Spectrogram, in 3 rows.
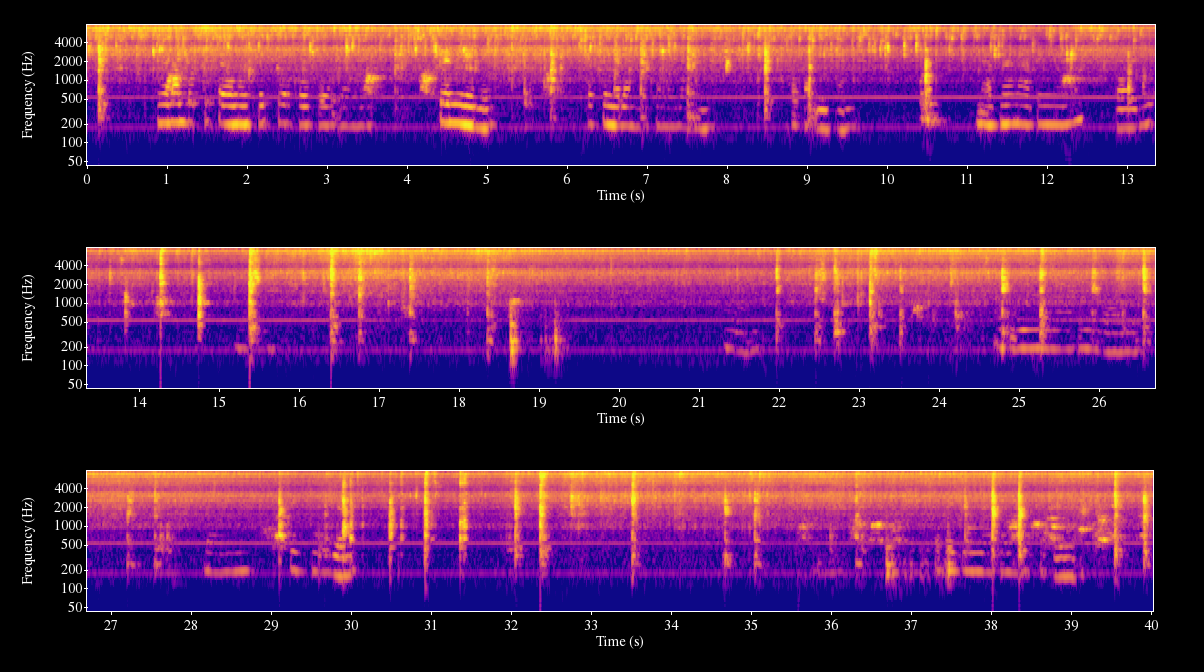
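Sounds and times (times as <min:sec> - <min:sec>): garlic sizzling in hot oil: 0:00.0 - 0:40.0
metal spoon scraping a pan: 0:05.1 - 0:09.1, 0:13.8 - 0:15.6, 0:22.0 - 0:27.8, 0:29.0 - 0:33.7.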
